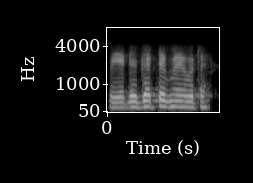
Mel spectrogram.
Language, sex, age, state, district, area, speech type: Sindhi, female, 45-60, Rajasthan, Ajmer, urban, conversation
